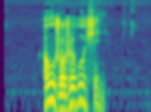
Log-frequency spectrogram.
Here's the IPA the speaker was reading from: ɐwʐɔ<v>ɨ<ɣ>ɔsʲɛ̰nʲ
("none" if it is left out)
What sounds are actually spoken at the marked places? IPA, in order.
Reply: ʐ, v

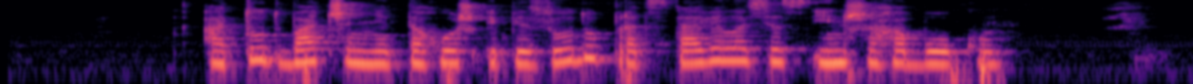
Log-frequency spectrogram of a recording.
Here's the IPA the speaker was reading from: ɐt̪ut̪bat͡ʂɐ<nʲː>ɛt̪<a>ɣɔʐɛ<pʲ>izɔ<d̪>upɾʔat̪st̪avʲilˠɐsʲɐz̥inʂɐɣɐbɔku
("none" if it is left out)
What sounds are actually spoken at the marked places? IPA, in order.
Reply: nʲː, a, pʲ, d̪

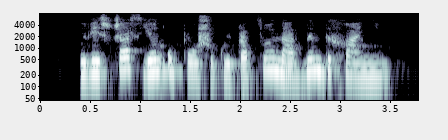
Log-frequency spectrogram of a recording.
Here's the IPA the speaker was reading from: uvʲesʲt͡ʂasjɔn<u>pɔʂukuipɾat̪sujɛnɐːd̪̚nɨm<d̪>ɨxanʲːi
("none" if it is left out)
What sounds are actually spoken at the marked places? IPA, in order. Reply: u, d̪

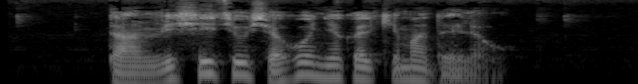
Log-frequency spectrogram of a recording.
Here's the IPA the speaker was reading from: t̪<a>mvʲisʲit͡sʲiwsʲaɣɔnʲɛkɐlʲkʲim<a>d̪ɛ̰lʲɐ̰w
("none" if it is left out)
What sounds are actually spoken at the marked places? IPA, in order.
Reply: a, a

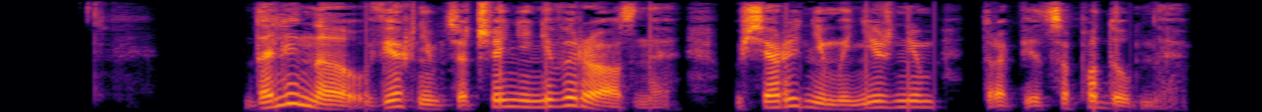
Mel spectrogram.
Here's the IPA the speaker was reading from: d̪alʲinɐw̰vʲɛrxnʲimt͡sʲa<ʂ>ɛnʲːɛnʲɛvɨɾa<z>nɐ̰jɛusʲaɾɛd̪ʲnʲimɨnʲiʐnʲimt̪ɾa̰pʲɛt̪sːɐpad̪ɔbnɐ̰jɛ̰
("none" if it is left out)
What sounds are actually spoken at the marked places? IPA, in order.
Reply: t͡ʂ, z

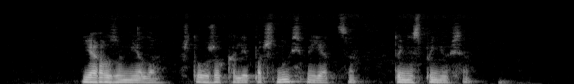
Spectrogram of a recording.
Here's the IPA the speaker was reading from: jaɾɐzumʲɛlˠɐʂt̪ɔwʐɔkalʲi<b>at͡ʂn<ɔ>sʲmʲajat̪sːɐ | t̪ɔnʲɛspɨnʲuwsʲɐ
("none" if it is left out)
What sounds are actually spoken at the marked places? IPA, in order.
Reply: p, u

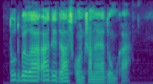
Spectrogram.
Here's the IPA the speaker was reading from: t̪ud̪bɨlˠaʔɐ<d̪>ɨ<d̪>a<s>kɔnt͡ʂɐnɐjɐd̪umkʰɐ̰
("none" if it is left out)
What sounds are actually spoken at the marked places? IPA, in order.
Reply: d̪, d̪, s

